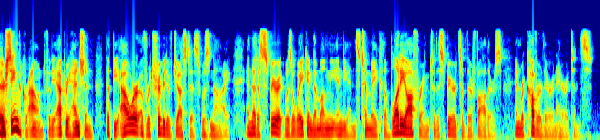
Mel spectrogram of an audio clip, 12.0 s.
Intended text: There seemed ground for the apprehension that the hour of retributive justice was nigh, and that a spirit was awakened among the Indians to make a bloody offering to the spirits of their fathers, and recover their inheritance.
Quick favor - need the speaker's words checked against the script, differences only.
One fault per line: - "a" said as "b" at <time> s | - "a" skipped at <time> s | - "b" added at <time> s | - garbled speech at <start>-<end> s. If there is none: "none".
- "a" said as "the" at 7.7 s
